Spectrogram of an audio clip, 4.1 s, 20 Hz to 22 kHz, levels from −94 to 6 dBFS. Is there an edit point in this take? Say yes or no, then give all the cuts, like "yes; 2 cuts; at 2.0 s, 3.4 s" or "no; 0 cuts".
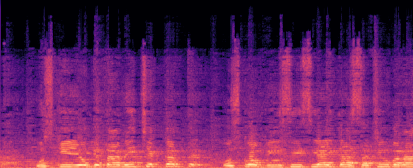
no; 0 cuts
